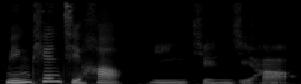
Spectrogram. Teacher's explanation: And the tones are 2, 1, 3, 4.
